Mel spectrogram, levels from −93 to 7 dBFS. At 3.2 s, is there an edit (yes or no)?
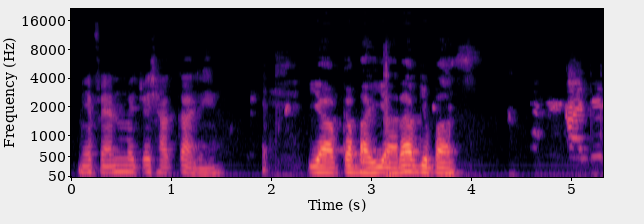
no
